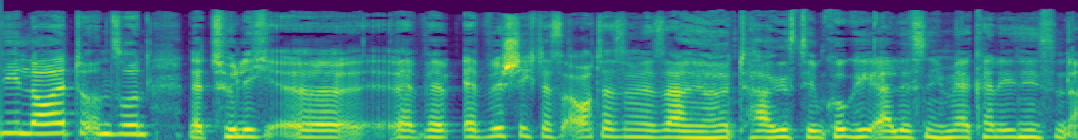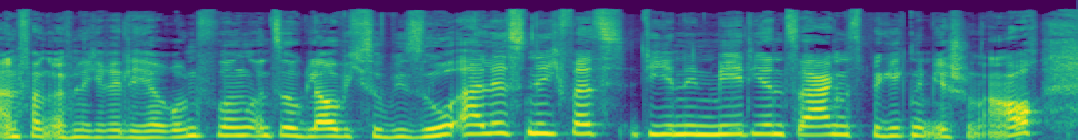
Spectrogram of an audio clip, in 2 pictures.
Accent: Güstrow, Mecklenburg-Vorpommern, Germany; moved away as an adult; now in Berlin, Germany; Ich komme aus Mecklenburg-Vorpommern, ich bin da im Winter 79 geboren, ich war neun, als die Mauer fiel

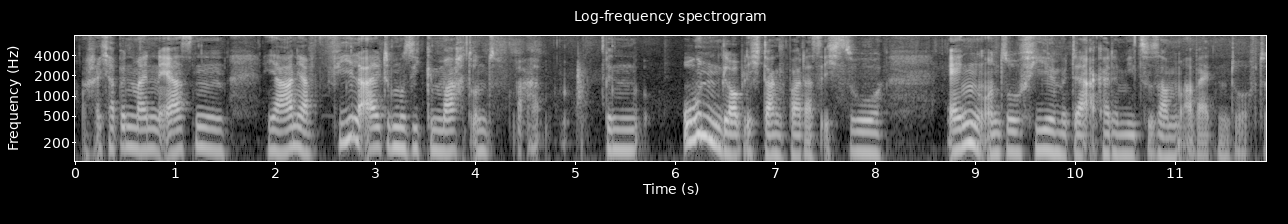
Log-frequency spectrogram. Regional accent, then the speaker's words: Berlin, Germany; also born or lived in Frankfurt; now in Vienna, Austria; ich bin ein Kind dieser Stadt

